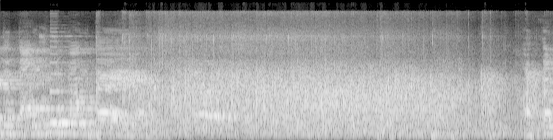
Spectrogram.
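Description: An audience at a wellness product seminar in Palamu breaks into steady, fairly close applause lasting several seconds, with someone speaking over the clapping at the start and the sound thinning near the end.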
